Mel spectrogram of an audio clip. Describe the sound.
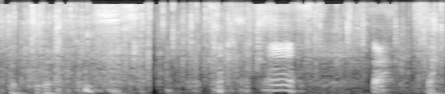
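Tea packaging crinkled, crackled and pulled open by hand, with busy, uneven bursts of rustling and a few sharper tearing crackles throughout.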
